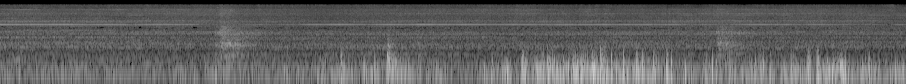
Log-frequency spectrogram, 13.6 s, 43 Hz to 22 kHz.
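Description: Steady hiss of steam from the NZR Ab-class steam locomotive No. 608 standing in steam, with irregular low rumbling that builds from about five seconds in as the locomotive is turned on the turntable.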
